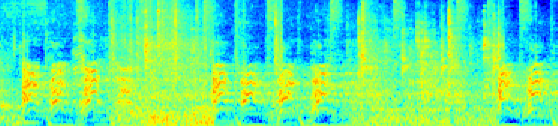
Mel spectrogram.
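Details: Dog, with a German Shepherd and a Golden Retriever named as companions, giving a run of sharp, rapid barks about three to four a second, steady and insistent, with background noise throughout.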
